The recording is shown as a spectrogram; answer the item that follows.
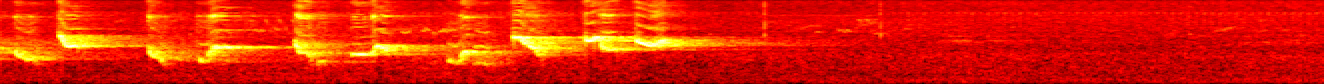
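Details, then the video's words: Young wild-origin straw-headed bulbul gives a rapid series of about eight loud, melodious whistled notes, each swooping down and overlapping in a bubbling cascade, then falls silent for the last few seconds. "Syahdu Cucak Rowo Muda Hutan"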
